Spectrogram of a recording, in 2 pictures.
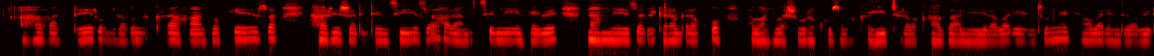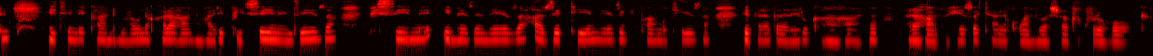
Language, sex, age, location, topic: Kinyarwanda, female, 18-24, Huye, finance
